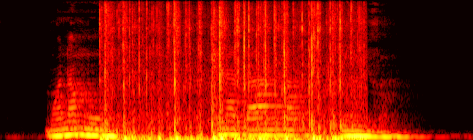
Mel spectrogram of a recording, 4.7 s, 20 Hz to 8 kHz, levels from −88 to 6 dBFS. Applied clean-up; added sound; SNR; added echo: none; Typing; -3 dB; reverberation time 0.8 s.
